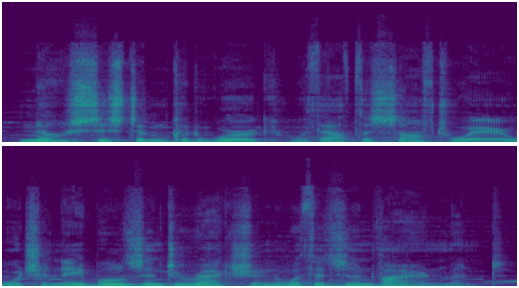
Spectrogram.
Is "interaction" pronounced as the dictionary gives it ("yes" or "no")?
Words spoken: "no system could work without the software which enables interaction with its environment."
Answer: yes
